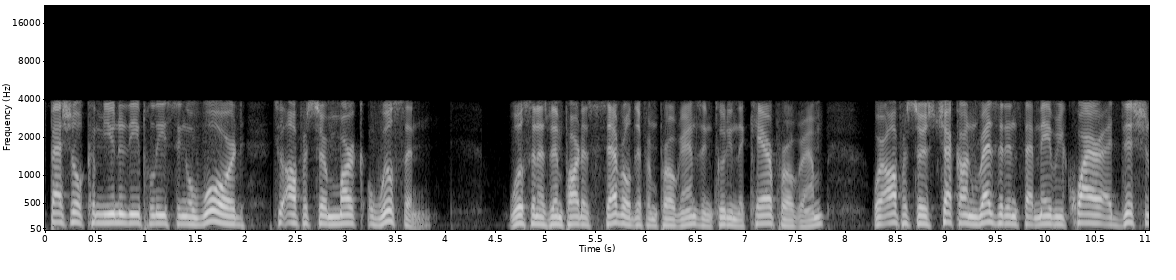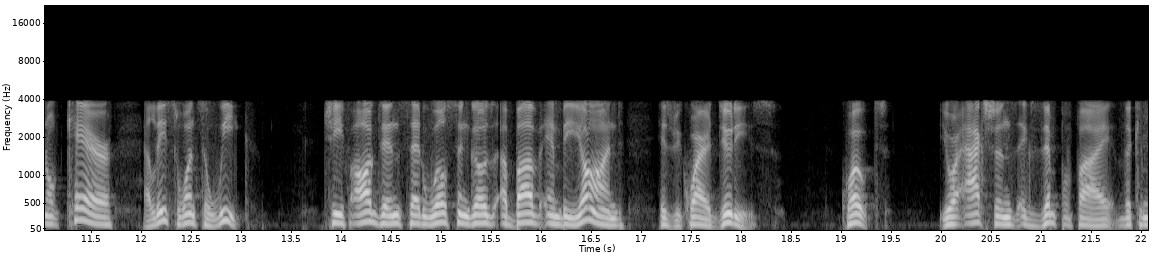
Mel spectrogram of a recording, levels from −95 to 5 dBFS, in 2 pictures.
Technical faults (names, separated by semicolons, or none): none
